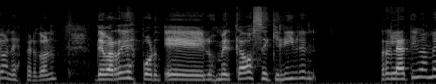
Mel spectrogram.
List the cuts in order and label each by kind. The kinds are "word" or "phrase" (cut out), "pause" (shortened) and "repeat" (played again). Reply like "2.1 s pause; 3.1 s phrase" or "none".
1.6 s phrase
